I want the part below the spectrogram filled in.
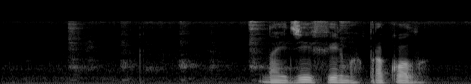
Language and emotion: Russian, neutral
